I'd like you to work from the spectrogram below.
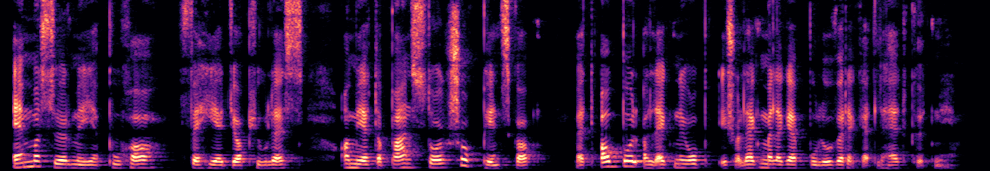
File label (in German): ungarisch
